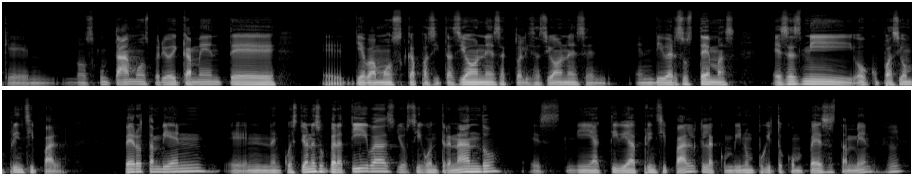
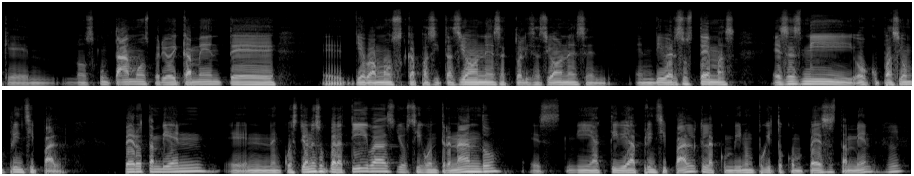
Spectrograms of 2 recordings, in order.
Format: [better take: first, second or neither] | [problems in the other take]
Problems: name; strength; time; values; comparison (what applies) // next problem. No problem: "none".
first | distortion; slight; 10 dB below the speech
